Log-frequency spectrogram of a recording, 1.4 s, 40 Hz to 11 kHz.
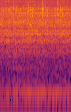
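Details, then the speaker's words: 1955 Ford F100, hood open, engine running: low, even V8 burble with a steady beat and no knock or tick; healthy idle, perhaps set a touch high; normal idle. "it's a really nice healthy sounding engine idle sounds like it might just be a touch High"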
